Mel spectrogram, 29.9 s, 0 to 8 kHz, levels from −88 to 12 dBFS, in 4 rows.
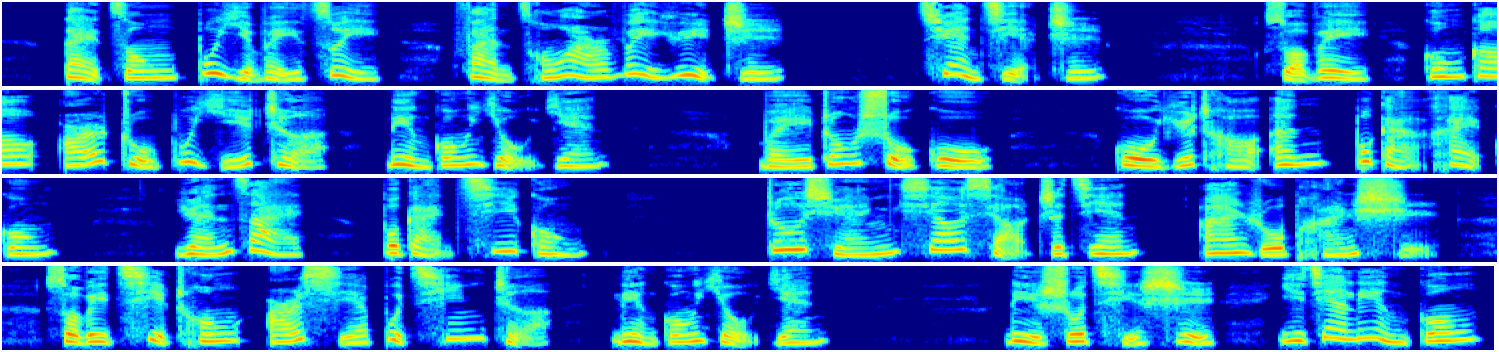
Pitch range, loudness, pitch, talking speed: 200-255 Hz, -22 LUFS, 225 Hz, 155 characters per minute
